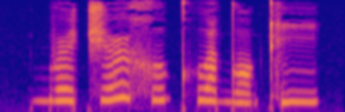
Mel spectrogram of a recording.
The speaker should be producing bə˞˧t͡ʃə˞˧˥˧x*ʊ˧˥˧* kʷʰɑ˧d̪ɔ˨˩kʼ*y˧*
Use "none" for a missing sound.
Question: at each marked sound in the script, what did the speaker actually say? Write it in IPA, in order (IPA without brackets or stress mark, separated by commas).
ʊ˧˥˧, i˧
